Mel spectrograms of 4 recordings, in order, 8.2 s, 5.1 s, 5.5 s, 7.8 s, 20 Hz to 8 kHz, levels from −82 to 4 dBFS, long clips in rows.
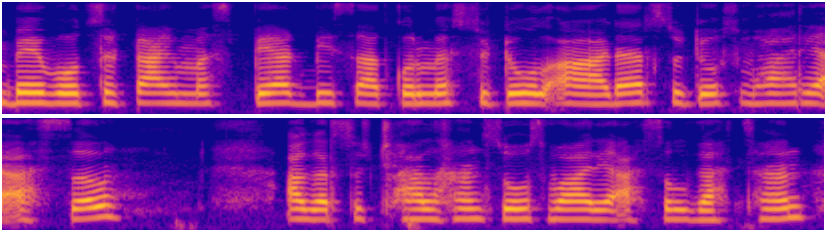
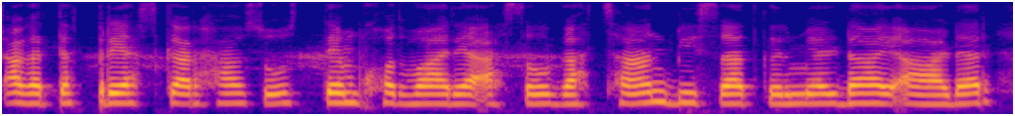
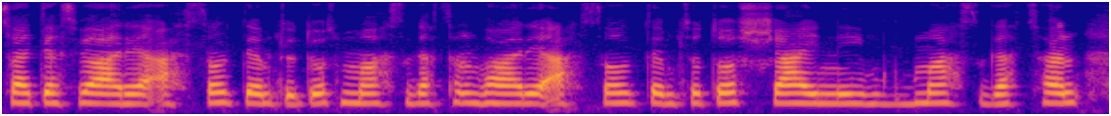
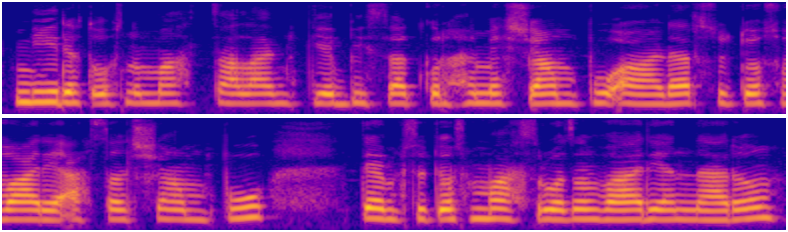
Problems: none marked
